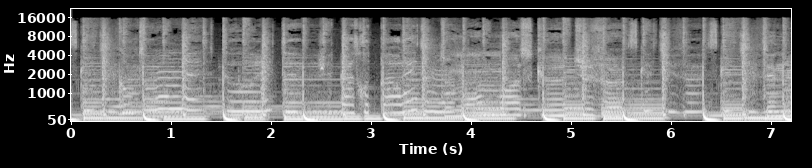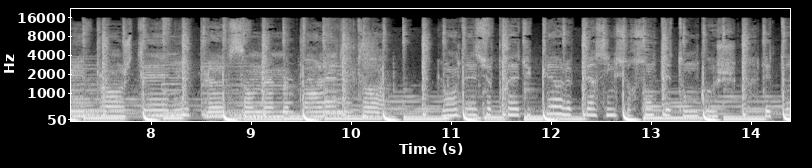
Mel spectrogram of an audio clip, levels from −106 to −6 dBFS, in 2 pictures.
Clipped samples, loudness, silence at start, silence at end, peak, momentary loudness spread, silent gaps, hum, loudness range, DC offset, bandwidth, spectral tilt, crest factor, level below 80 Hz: under 0.1%; -15 LUFS; 0 s; 0 s; -2 dBFS; 3 LU; none; none; 1 LU; under 0.1%; 16.5 kHz; -5 dB/octave; 12 dB; -18 dBFS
